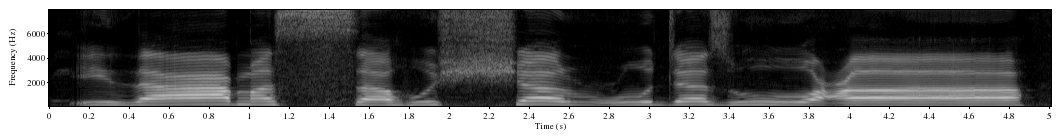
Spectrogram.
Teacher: ذال کی جگہ زا پڑھنا درست نہیں ہے، اور نرمی سے پڑھنے کا طریقہ یہ ہے کہ اپنی زبان کی نوک دونوں دانتوں کے درمیان، دونوں دانت اوپر کے اور نیچے کے جو دونوں دانت ہیں ان دونوں دانتوں کے درمیان زبان کی نوک جب آپ لے کر آئیں گی تو ذال نکلے گا اور ذال خود بخود نرم ہو جائے گا۔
